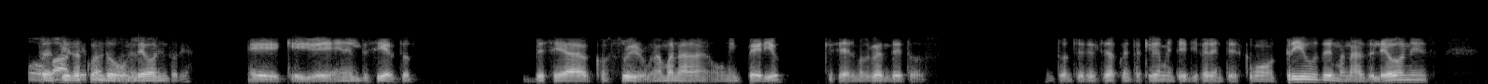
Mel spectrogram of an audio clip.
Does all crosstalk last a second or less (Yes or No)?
No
